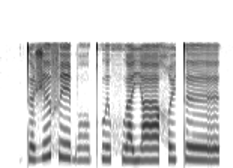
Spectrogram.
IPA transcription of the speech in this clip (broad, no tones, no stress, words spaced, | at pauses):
t̪œʒɘ feːbɔ̤ kʷʰexʷa jaːχyt̪ɘː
